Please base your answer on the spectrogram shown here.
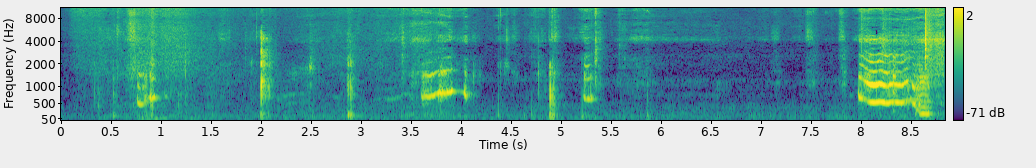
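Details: Pet dog indoors in a small room, woken from sleep and invited for a walk; after scattered soft rustles and breaths, a final high wavering whine rises and bends near the end.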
